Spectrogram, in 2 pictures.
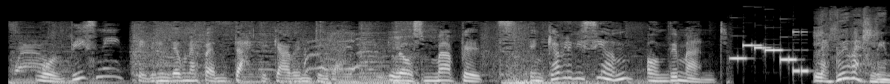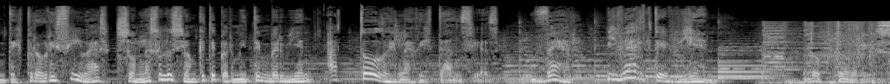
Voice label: spanish latin american commercial; Spanisch (Lateinamerika); Spanien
